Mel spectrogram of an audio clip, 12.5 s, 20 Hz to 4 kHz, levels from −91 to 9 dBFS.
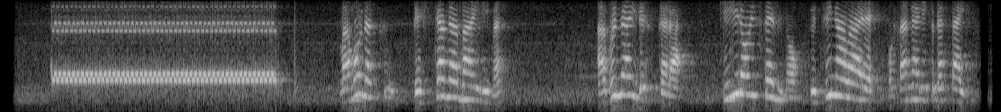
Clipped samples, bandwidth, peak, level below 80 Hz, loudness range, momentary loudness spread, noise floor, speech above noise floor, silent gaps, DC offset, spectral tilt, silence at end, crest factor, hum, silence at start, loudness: under 0.1%; 4 kHz; -6 dBFS; -68 dBFS; 2 LU; 9 LU; -50 dBFS; 28 dB; none; under 0.1%; -7 dB/octave; 0.35 s; 16 dB; none; 0.65 s; -22 LUFS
